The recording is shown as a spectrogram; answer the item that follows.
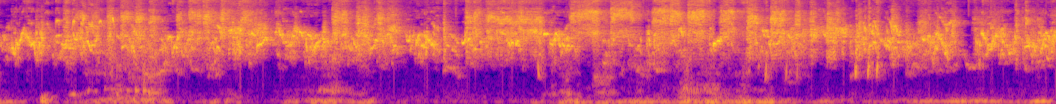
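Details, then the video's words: A group of pet budgerigars with lovebirds, chirping while they eat together: constant, dense twittering and scratchy warbles over eight seconds, with light low rustling beneath. "Funny Budgies Love Birds Chirping Sounds"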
